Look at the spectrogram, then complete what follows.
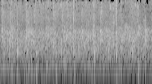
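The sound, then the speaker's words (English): Audience applause at an Angus cattle business gathering, a dense, even wash of many hands clapping at once, steady and sustained throughout without pause. “So give yourself a round of applause for a great year.”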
